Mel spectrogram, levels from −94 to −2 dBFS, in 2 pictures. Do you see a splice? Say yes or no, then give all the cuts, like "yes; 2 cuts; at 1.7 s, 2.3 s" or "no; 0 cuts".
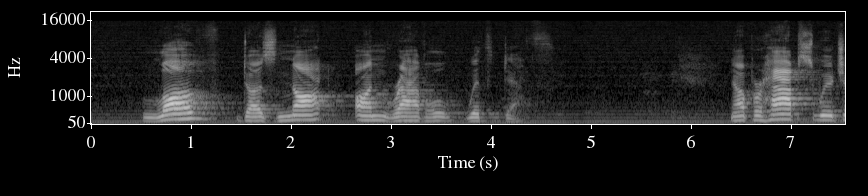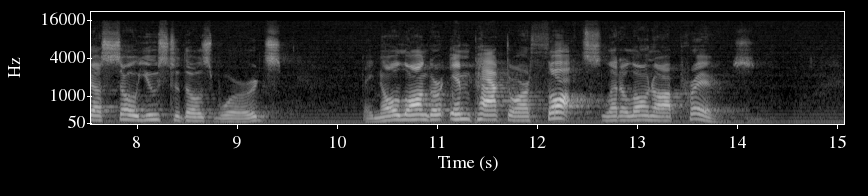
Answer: no; 0 cuts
